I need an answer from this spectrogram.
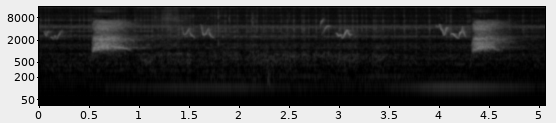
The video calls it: The barking fox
